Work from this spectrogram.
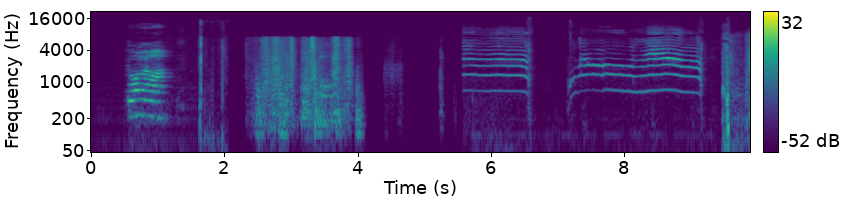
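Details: Domestic cat giving two drawn-out, steady-pitched meows in the second half, each with a slight rise and fall, the second longer; a short voice-like sound, a burst of hissing noise and sharp clicks come before them.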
